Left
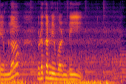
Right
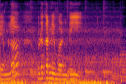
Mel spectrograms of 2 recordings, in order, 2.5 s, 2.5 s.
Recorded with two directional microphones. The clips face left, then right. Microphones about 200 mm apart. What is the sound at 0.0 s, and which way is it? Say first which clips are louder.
Speech: left 5 dB; 60° left (ahead or behind).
